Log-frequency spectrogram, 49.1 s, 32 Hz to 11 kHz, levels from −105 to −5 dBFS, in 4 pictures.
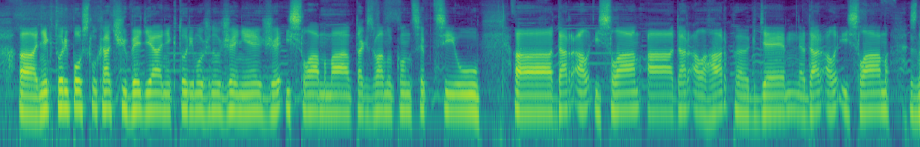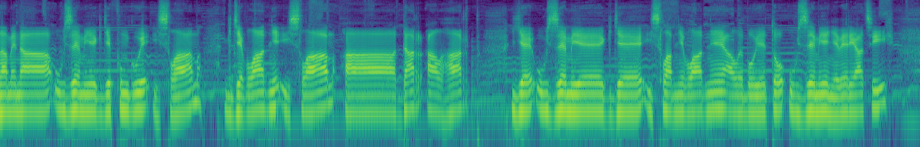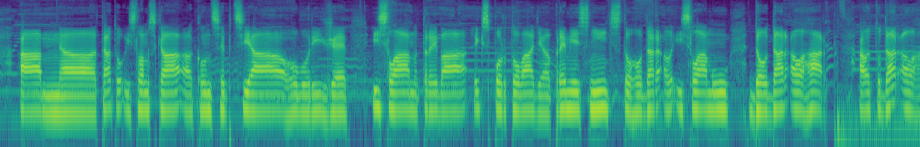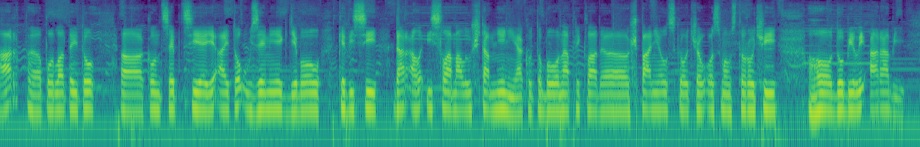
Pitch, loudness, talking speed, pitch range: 130 Hz, -23 LUFS, 115 wpm, 125-140 Hz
